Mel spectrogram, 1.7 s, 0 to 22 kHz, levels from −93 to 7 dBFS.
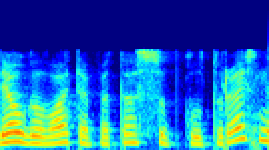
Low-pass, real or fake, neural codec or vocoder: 5.4 kHz; real; none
